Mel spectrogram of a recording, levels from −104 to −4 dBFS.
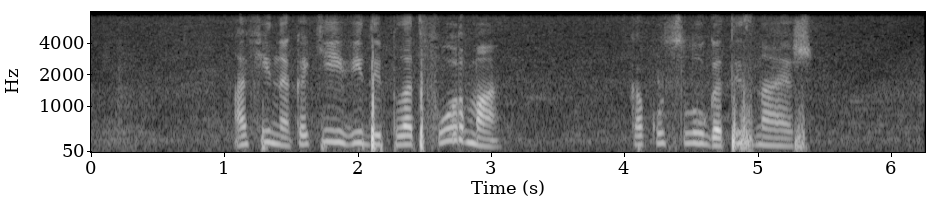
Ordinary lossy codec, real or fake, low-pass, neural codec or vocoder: Opus, 64 kbps; fake; 7.2 kHz; vocoder, 44.1 kHz, 128 mel bands every 512 samples, BigVGAN v2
